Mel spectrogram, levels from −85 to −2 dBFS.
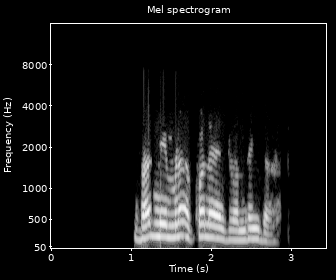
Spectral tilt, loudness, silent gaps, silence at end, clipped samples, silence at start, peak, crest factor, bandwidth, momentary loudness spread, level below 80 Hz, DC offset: -12 dB/octave; -13 LUFS; none; 0.65 s; under 0.1%; 1.05 s; 0 dBFS; 14 dB; 3 kHz; 15 LU; -60 dBFS; under 0.1%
